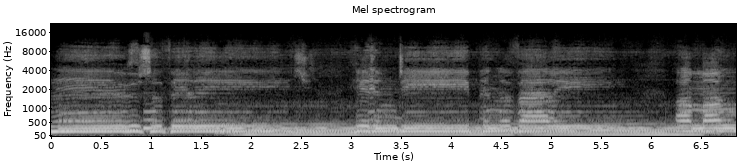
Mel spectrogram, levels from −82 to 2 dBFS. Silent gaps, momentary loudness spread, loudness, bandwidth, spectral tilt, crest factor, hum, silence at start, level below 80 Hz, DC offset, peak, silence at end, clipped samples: none; 3 LU; -21 LUFS; 12 kHz; -6 dB/octave; 10 dB; none; 0 s; -30 dBFS; under 0.1%; -10 dBFS; 0 s; under 0.1%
